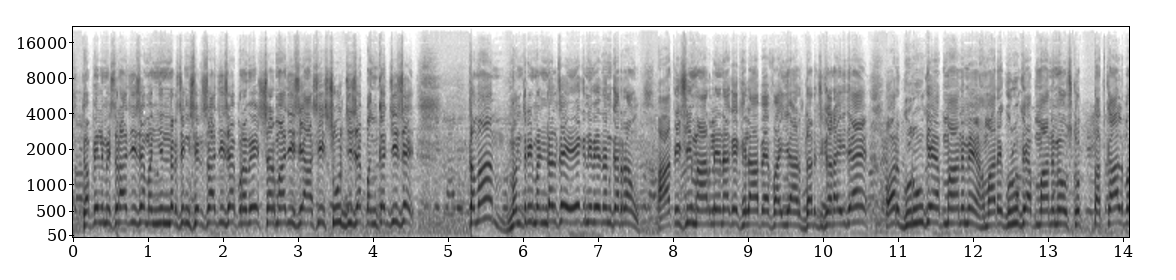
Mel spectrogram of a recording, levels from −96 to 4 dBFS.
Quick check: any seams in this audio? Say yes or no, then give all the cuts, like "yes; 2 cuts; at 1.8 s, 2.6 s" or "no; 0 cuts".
no; 0 cuts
